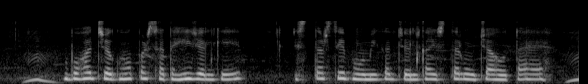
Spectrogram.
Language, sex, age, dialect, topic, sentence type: Hindi, female, 18-24, Awadhi Bundeli, agriculture, statement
